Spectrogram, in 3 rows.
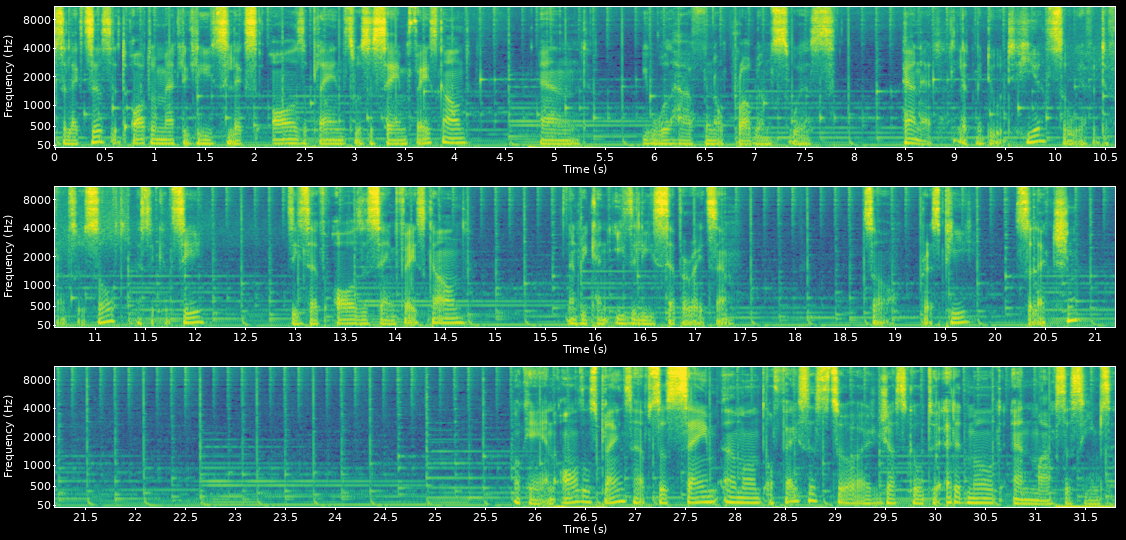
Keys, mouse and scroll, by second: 5.9 middle click, 7.9 alt+a, 8.9 l, 10.1 F3, 11.9 middle click, 13.6 middle click, 15.6 middle click, 19.0 p, 25.5 click, 26.2 middle click, 27.6 click, 28.6-30.0 scroll up 4, 29.1 middle click, 30.0-30.8 scroll up 4, 30.8 middle click.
